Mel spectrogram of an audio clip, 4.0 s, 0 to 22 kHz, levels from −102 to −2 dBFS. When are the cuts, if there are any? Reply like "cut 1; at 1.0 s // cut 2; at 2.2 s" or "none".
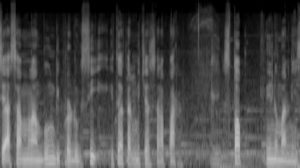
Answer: cut 1; at 2.9 s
